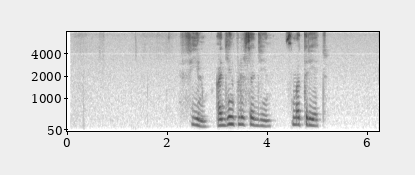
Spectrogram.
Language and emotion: Russian, neutral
